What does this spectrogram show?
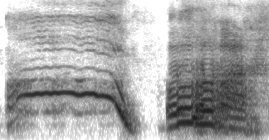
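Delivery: high, loud huff of disgust; mock a sulky angry groan; mad groan. Mimicking an angry Cancerian, high disgusted huff. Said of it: "when they're mad".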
